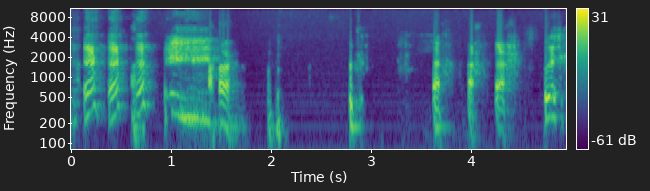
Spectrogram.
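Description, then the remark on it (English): A run of sharp, harsh coughs arrives in uneven bursts, a quick cluster at first, then a longer rasping one, followed by several single hacks spaced out with short pauses between them. “And while you cough, I'm going to mention one other film”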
